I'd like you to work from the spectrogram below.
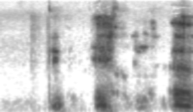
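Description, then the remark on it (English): A few harsh, throaty coughs from a person with a lingering cough: a short hack, then a longer rough burst and a final strong cough, spaced over about two seconds with brief pauses between. “pardon me, I have a lingering cough.”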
